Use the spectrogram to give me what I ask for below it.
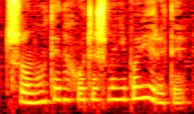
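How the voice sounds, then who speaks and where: A woman's voice: high voice, quick pace, vocal fry. A woman reading as a tearful pleading friend. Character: remorseful young woman begging forgiveness.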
